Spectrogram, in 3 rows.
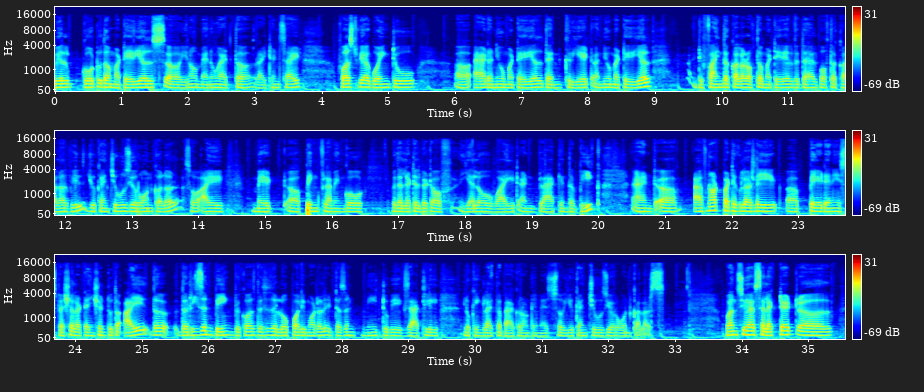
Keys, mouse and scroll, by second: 1.9 click, 3.7 click, 5.6 click, 16.8 click, 17.5 a, 19.2 click, 22.4 click, 24.7 click, 29.7 click, 30.4 click, 31.8 click, 32.4 click, 33.2 click.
